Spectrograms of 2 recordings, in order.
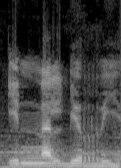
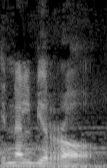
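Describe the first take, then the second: First: The last word ends in an 'i' vowel. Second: The last word ends in an 'a' vowel. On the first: The speaker calls it wrong. "Ada orang membaca membaca hadis innal birri. Salah apa benar?" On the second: The speaker calls it right. "Berarti yang benar"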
